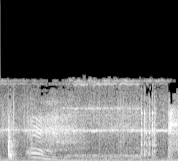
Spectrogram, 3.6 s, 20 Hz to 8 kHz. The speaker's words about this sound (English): In Willow Heights, the well-to-do suburb 18 miles from the heart of Metropolis, it is just after 11 o'clock at night. As in his small police station, Sheriff Johnson yawns and reaches for the ringing telephone on his desk.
